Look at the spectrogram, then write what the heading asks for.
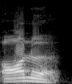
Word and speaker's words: honor: H is silent, honor.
